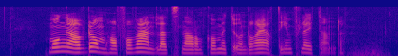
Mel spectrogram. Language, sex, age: Swedish, female, 38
